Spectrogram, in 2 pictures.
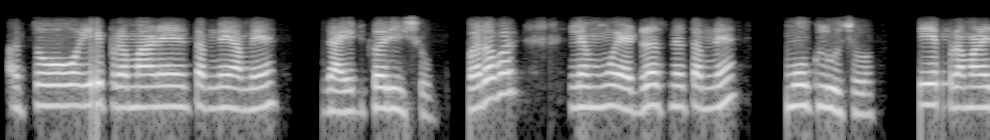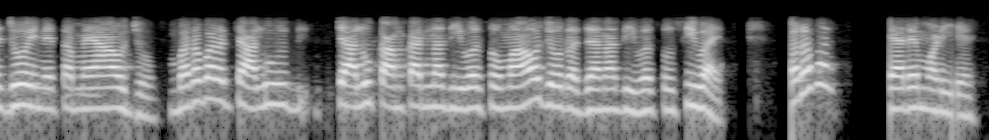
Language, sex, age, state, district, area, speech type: Gujarati, female, 45-60, Gujarat, Ahmedabad, urban, conversation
